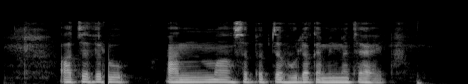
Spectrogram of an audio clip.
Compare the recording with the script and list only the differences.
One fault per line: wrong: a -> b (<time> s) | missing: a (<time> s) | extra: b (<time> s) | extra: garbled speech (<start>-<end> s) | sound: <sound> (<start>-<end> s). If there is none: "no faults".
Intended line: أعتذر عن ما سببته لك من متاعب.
sound: dropout (1.0-1.1 s)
